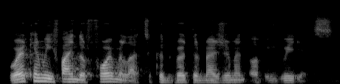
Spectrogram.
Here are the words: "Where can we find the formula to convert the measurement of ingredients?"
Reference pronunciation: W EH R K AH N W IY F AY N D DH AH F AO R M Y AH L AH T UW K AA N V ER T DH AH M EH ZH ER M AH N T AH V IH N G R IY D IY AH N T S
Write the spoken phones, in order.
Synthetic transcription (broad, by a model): W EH R K AH N W IY F AY N D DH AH F AO R M Y AH L AH T UW K AA N V ER T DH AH M EH ZH ER M AH N T AH V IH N G R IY D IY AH N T S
